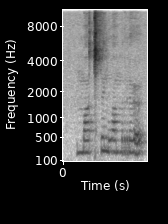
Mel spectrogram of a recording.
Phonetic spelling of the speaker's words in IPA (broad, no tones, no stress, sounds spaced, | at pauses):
m ɒ ǀʰ ʏ n w ɒ m r ə˞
